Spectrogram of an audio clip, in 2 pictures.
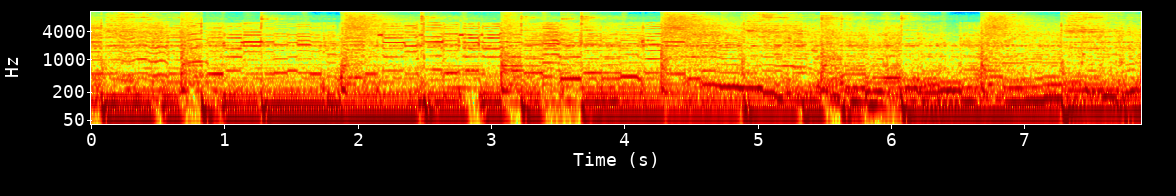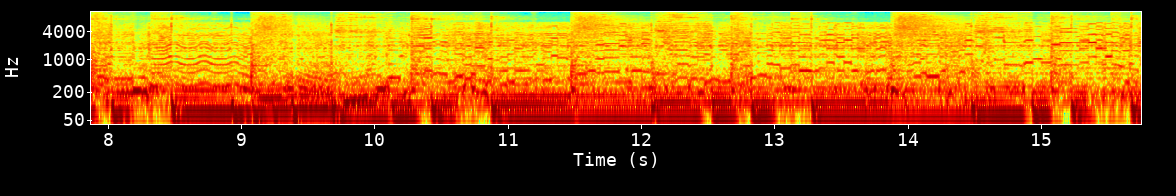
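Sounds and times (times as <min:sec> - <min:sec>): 
drums: 0:00.0 - 0:15.7.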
